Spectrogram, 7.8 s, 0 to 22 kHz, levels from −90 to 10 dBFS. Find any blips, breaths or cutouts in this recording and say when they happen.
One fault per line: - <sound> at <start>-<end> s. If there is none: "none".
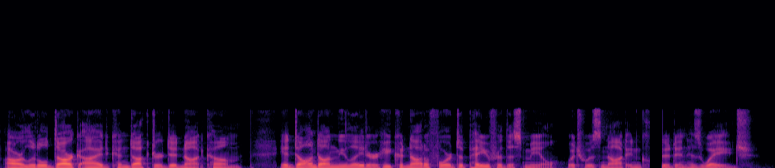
- dropout at 6.5-6.6 s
